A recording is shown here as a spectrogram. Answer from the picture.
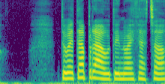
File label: "brawd", Welsh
